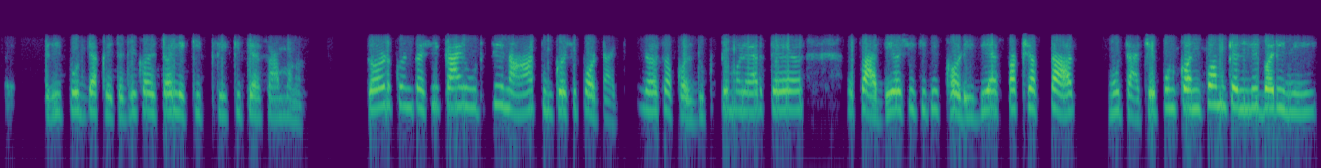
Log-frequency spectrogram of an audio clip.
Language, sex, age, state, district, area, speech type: Goan Konkani, female, 30-45, Goa, Canacona, rural, conversation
